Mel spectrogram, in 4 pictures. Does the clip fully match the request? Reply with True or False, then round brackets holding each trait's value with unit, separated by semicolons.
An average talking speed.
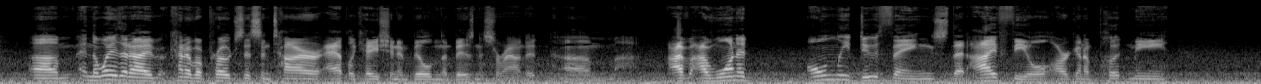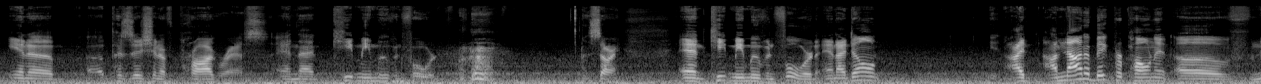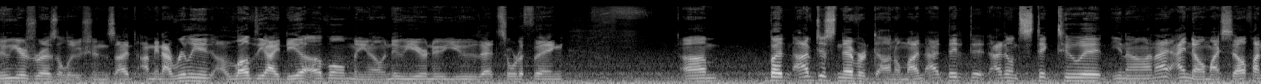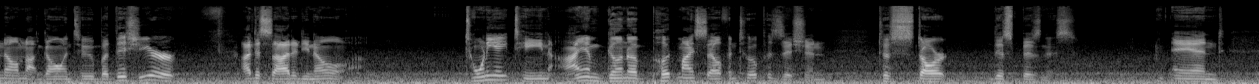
True (160 wpm)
